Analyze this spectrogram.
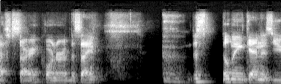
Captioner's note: clearing throat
